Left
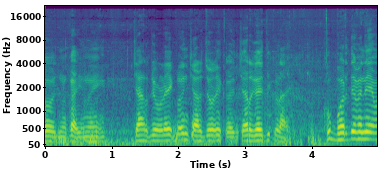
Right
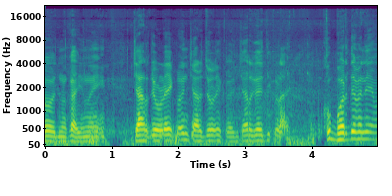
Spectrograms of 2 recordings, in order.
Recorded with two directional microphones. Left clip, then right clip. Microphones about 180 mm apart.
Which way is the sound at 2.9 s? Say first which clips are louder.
Left 3 dB; 20° left (ahead or behind).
